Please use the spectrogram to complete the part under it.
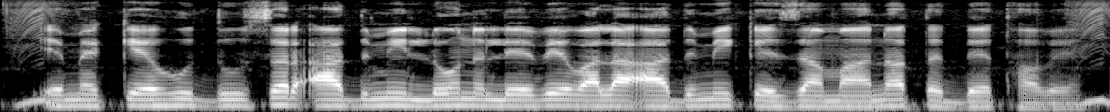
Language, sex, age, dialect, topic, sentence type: Bhojpuri, male, <18, Northern, banking, statement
